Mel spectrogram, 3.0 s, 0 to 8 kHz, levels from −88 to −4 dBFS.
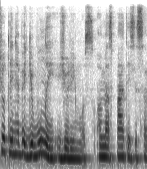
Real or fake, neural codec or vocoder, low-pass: real; none; 7.2 kHz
